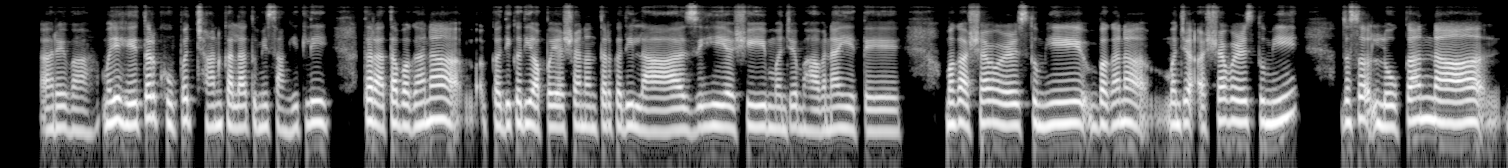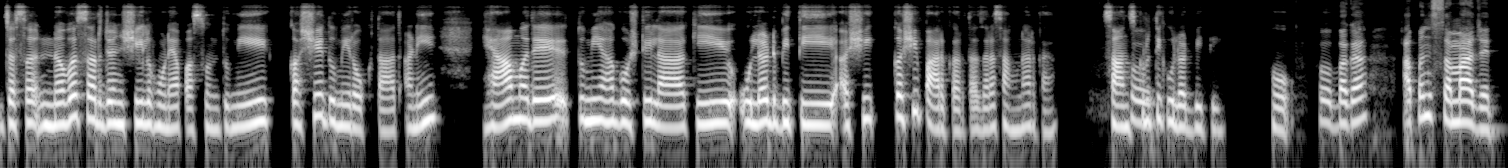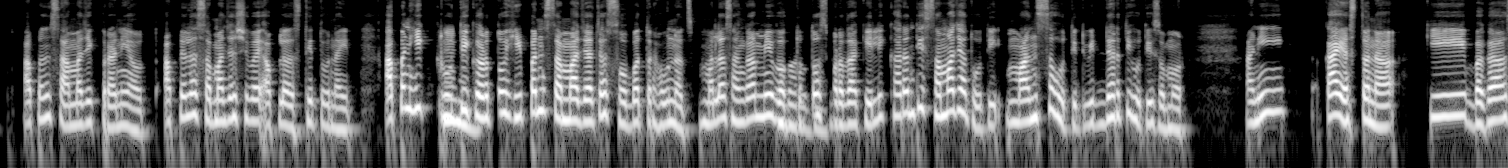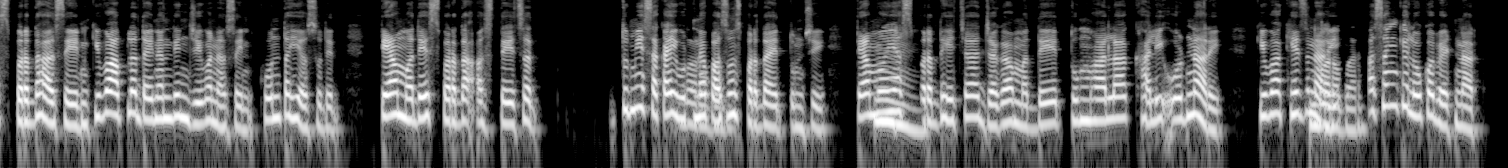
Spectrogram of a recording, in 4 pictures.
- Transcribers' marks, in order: tapping; other noise
- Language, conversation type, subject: Marathi, podcast, अपयशामुळे सर्जनशील विचारांना कोणत्या प्रकारे नवी दिशा मिळते?
- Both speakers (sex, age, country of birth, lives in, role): female, 30-34, India, India, guest; female, 35-39, India, United States, host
